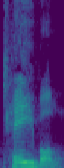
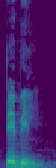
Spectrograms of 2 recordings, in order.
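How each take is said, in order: First: It ends with a reduced 'bl' sound. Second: It ends with a full 'bil' syllable. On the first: The speaker calls it right. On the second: The speaker calls it wrong.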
